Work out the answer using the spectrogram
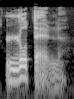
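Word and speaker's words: l'hôtel: starts with Ash but remember that in French we don't pronounce Ash okay so basically the first sound of the word is the vowel O Okay so for the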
